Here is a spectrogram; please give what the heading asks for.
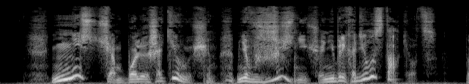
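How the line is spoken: Shrieking. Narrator (Russian): провизжал он

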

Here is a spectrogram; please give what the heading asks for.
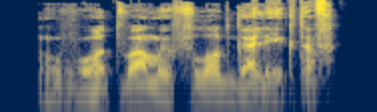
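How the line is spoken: Grumbling. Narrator (Russian): проворчал Железовский

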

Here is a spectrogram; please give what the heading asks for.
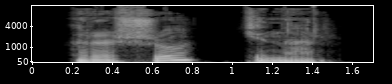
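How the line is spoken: Grim and calm. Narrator (Russian): сказал Гет мрачно и спокойно

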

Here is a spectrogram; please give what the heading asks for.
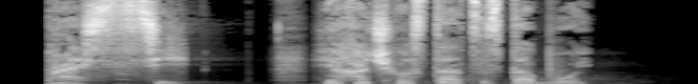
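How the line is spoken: Whisper. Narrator (Russian): прошептала она

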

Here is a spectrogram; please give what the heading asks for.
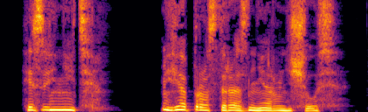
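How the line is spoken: Quiet. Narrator (Russian): тихо сказала она

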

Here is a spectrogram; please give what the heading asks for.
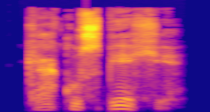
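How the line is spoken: Hissing with restrained anger. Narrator (Russian): Она зашипела сквозь зубы, тщательно сдерживая свой гнев

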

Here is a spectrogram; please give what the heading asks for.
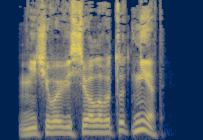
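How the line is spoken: Said sharply. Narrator (Russian): резко сказал я

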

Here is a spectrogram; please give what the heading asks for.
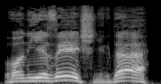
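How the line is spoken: Growl. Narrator (Russian): зарычал Изгримнур

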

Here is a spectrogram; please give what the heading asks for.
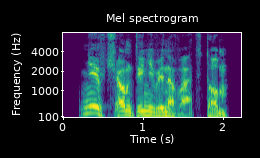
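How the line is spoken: Soothing. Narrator (Russian): успокаивал его Смью

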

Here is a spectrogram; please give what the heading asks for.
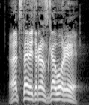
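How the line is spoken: Angry bark. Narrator (Russian): рявкнул Эгин, выходя из себя

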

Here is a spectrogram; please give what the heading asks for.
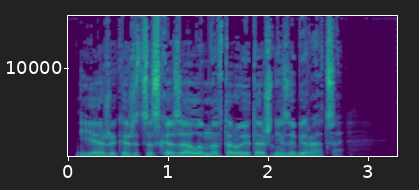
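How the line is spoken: Grumbling. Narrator (Russian): проворчал я

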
